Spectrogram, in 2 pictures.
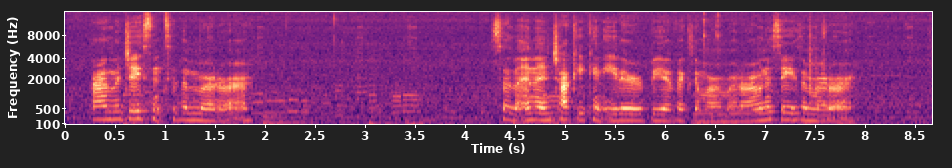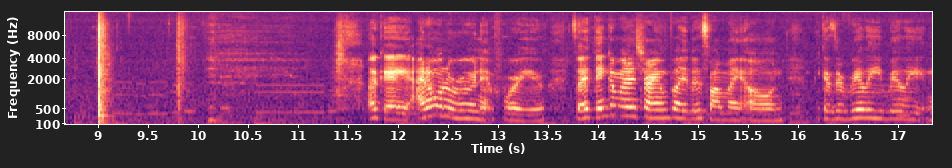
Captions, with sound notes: "I'm adjacent to the murderer" so...and then chucky can either be a victim or a murder I'm gonna say he's a murderer (slams mouse) (laughs) okay I don't wanna ruin it for you so I think I'm gonna try and play this on my own because I really really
